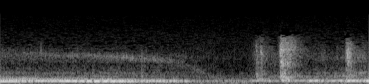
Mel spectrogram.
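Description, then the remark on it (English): A car engine idles with a steady, low rumbling drone that fills the whole stretch, joined near the end by a few short, sharp clunks over the hum. The motor is kept running because the car's battery is down. “Say, my battery's down, so just keep the motor running while I'm gone, will you?”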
